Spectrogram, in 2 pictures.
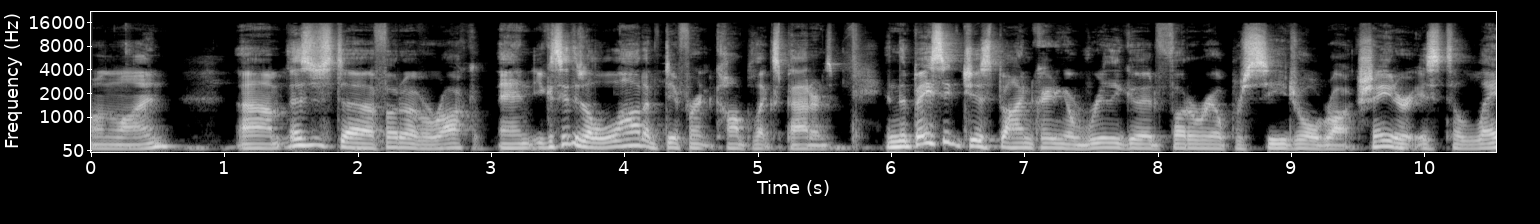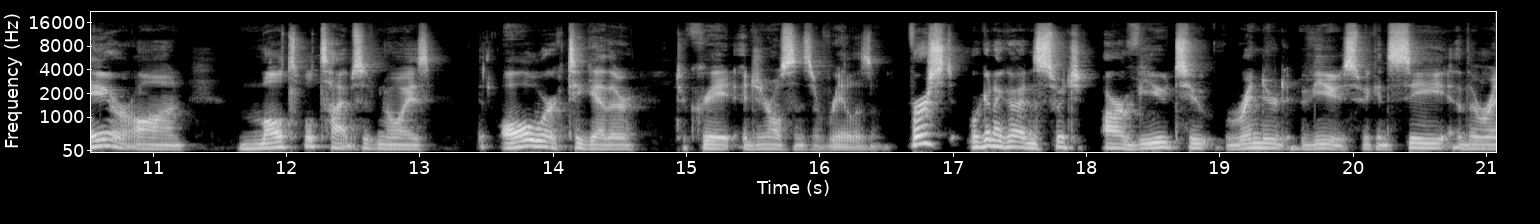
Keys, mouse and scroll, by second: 17.7 middle click.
